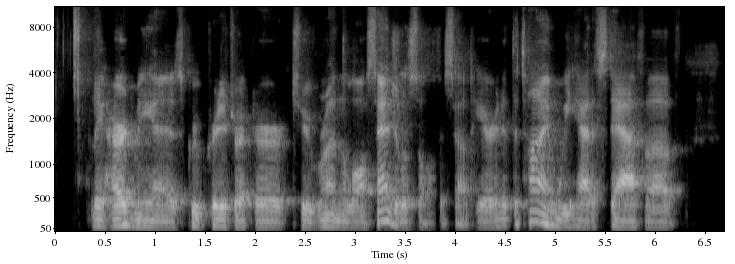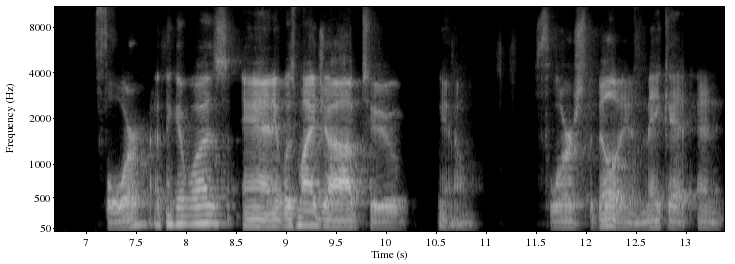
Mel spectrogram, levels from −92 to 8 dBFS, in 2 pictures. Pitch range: 80-100 Hz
